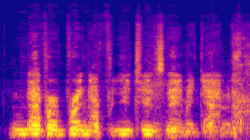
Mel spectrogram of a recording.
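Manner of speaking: low, demonic voice with voice-changer effect. Voicing an imagined warning in a comic bit; evil voice mod. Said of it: "That was the evil voice mod".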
